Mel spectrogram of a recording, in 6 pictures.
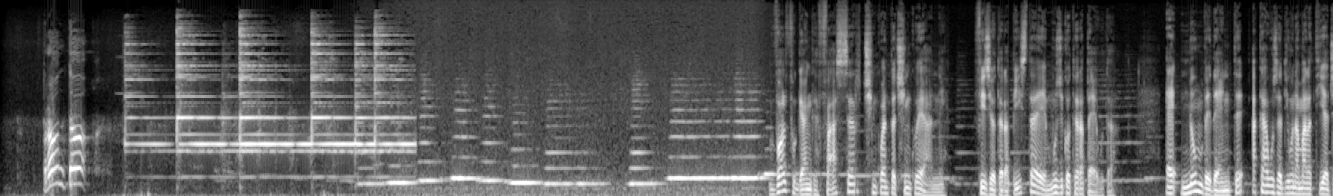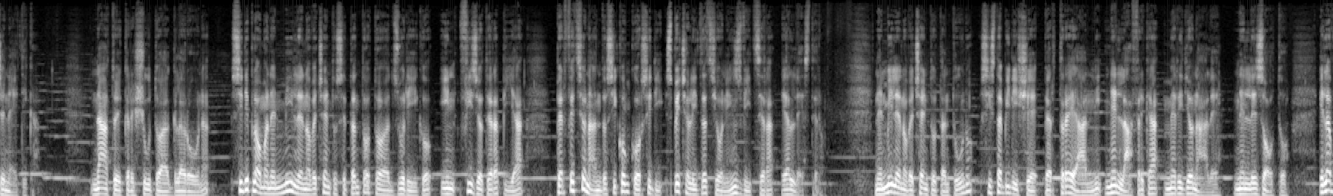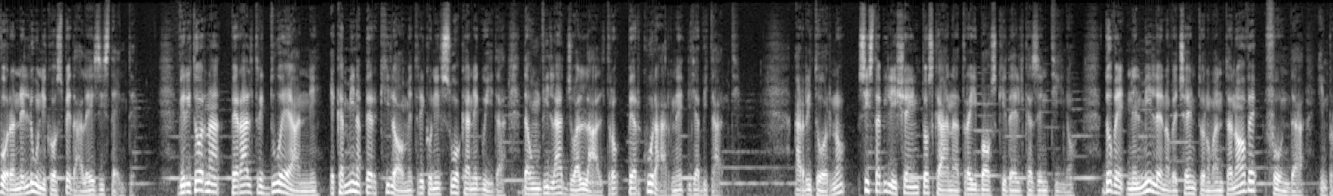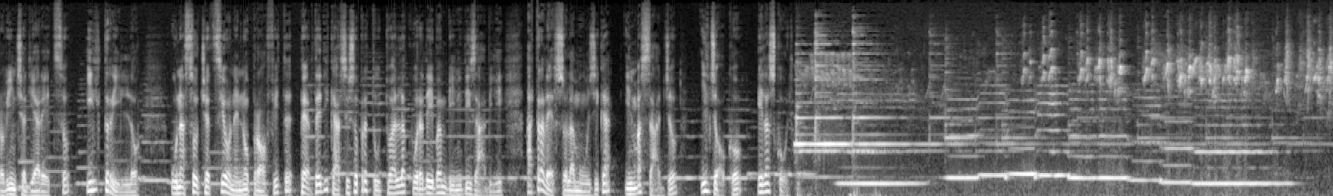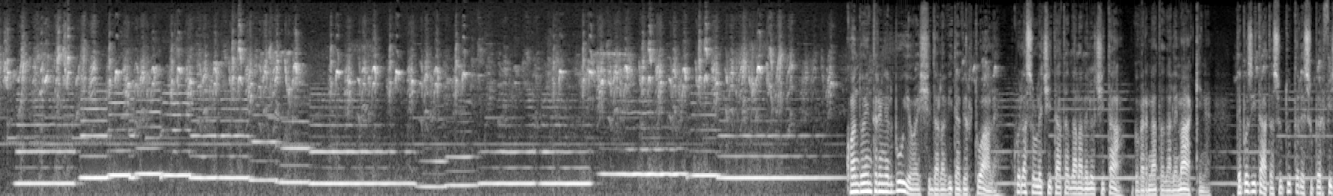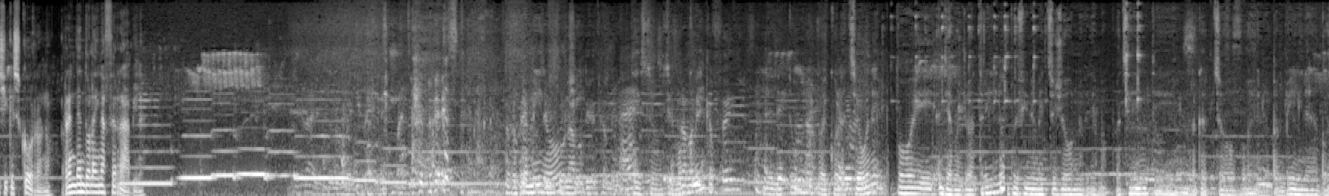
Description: Un incontro di suoni e parole per raccontare un uomo che ha fatto del silenzio senza luce dei suoi occhi, della sua cecità, un’occasione per trovare un profondo equilibrio, una via di accesso al rapporto con sé stesso e con gli altri.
